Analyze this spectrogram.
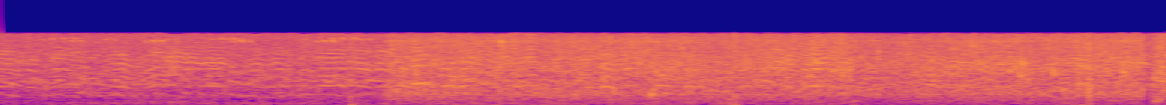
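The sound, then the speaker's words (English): Buzzing of biting insects in summer heat forms a steady, continuous hiss-like drone with dense, fluttering texture throughout, holding an even loudness with a few faint ticks scattered in. “Biting insects now become a draining nuisance.”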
